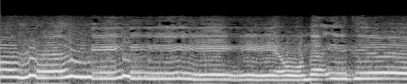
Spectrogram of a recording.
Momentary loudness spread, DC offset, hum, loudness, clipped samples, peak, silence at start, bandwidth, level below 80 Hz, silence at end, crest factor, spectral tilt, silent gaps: 3 LU; 3%; none; -7 LUFS; under 0.1%; 0 dBFS; 0 s; 10.5 kHz; -42 dBFS; 0 s; 6 dB; -4.5 dB/octave; none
